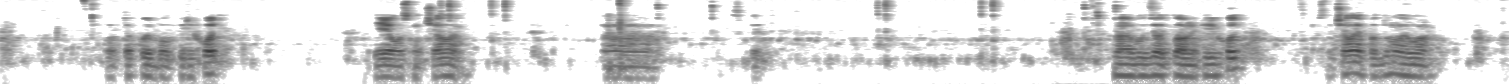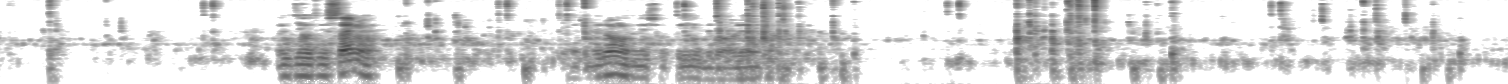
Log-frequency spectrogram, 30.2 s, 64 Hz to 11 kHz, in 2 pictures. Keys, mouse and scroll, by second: 0.4-1.1 scroll down 8, 1.1-2.2 scroll up 11, 2.2-3.4 scroll down 1, 4.4 click, 4.9 click, 5.5 scroll down 2, 6.1 Tab, 6.6-8.9 middle drag, 8.9 click, 10.0 click, 10.8-14.0 middle drag, 15.6 n, 17.1 click, 19.1 Tab, 19.6 2, 20.1 click, 20.7 shift+click, 21.9-22.9 drag, 22.9 KP_0, 24.5-25.9 drag, 25.9 BackSpace, 27.8-29.1 drag, 29.1 BackSpace.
